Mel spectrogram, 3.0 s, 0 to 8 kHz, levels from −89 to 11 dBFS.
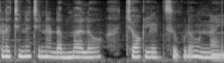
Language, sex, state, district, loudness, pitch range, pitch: Telugu, female, Telangana, Adilabad, -15 LUFS, 195-220 Hz, 205 Hz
